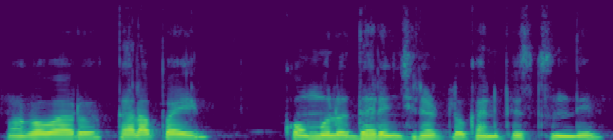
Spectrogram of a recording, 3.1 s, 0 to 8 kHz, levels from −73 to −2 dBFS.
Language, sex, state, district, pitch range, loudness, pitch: Telugu, male, Telangana, Mahabubabad, 140-150 Hz, -17 LUFS, 145 Hz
